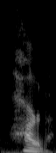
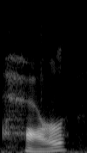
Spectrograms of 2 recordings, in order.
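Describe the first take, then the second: First: The word ends in a d-like sound. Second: The word ends in a plain r sound. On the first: The speaker calls it right. "but it's hard" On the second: The speaker calls it wrong. "It's not har"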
